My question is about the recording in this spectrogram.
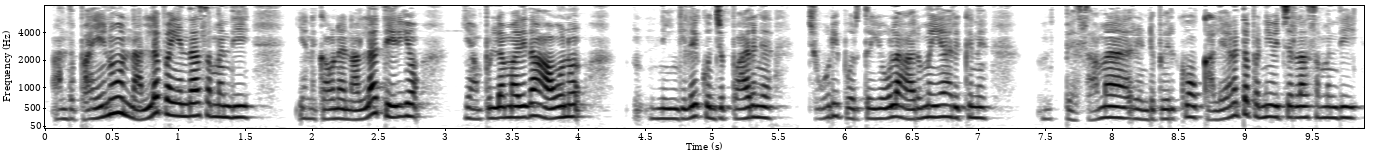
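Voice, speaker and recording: A woman's voice: high voice, fairly even intonation, quick pace, a little mellow, natural voice. A woman voicing an emphatic, doting middle-aged mother-in-law in an amateur audio drama. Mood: persuasive. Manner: emphatic, persuasive.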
